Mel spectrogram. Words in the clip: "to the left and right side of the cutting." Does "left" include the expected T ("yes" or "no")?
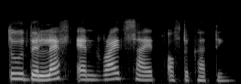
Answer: yes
